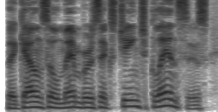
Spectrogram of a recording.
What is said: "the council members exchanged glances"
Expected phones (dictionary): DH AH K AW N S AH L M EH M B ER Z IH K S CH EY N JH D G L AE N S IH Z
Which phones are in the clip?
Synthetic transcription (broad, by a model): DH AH K AW N S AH L M EH M B ER Z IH K S CH EY N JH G L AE N S IH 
